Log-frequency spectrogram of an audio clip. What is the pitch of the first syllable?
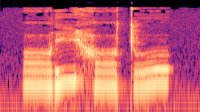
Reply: low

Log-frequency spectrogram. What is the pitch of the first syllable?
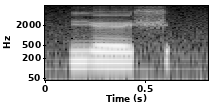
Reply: high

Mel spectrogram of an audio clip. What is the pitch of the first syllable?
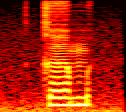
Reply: high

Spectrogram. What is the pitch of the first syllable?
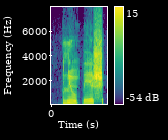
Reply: falling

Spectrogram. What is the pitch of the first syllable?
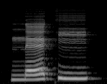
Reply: rising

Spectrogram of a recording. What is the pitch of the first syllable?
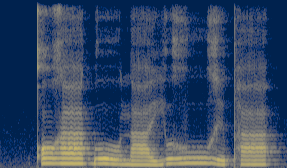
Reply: high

